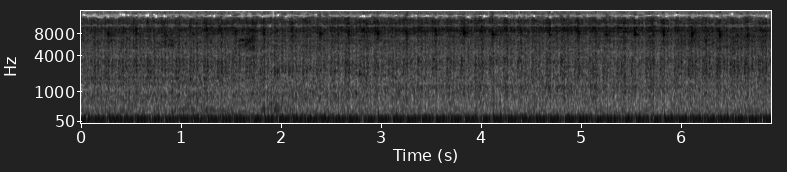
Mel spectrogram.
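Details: 1987 Toyota Pickup 22R four-cylinder, carbureted, smooth steady low idle without skips or knocks after plug check and timing adjustment, following fuel pump and carb gasket replacement fixing vacuum leaks; all four cylinders firing, timing correct, idle just about perfect.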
